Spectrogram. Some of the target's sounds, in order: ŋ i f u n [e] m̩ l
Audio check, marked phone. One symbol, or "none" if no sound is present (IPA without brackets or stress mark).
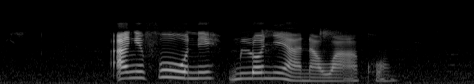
i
